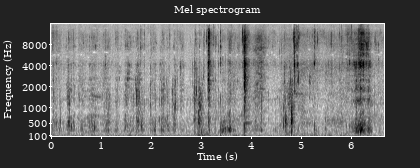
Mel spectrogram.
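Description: Close-miked eating sounds: wet chewing and smacking of a mouthful of food, with many short sharp mouth clicks.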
